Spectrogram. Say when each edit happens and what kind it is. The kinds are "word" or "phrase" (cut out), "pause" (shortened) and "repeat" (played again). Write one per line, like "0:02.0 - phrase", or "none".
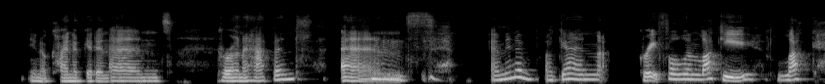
0:01.1 - word
0:02.2 - word
0:05.3 - word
